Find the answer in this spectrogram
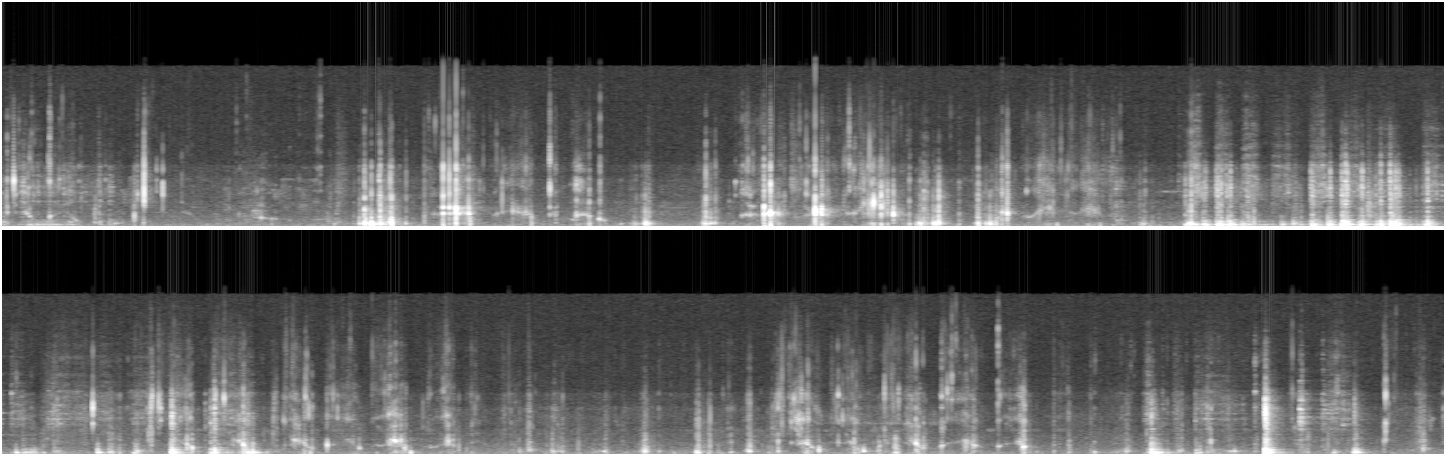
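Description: Close-miked eating: a person chewing and crunching food right at the microphone, in irregular bursts of sharp clicks and wet mouth sounds.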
